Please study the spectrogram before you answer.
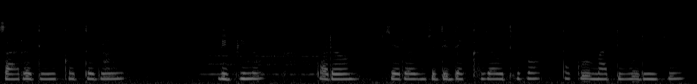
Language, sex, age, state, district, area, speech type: Odia, female, 18-30, Odisha, Koraput, urban, spontaneous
